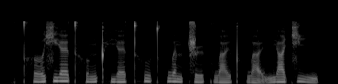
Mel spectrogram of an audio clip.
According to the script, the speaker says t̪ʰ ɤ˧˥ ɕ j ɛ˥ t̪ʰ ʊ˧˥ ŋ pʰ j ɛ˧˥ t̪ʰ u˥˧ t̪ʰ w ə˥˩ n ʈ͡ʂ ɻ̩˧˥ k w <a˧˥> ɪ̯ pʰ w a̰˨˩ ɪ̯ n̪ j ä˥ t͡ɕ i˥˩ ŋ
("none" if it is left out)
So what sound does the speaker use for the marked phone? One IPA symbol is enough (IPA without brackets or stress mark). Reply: a˧˥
